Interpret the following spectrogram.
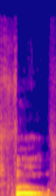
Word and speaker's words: faux: It's pronounced faux faux leather. Oh, faux.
